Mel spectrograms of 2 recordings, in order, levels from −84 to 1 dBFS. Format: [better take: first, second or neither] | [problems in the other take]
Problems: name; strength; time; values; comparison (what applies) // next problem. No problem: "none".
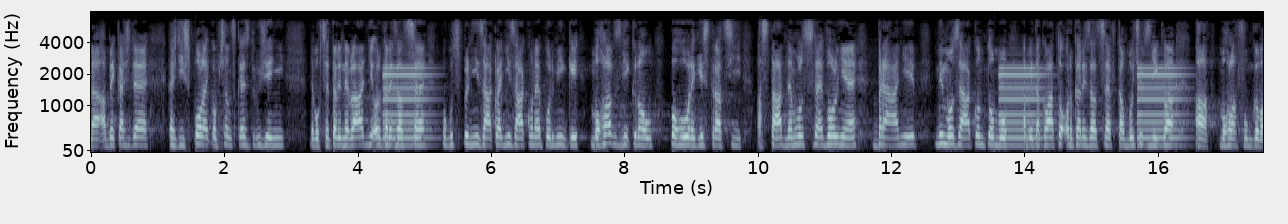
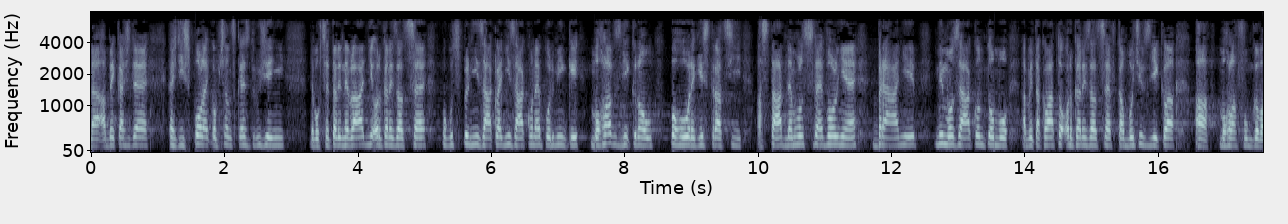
second | background sound (Piano); 2 dB below the speech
